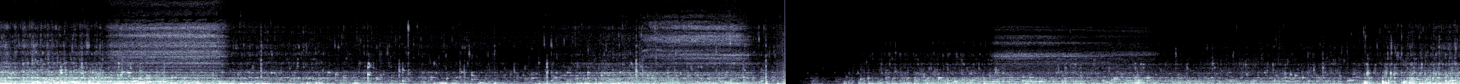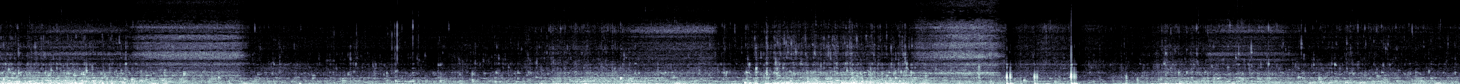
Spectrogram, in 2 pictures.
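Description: Scuba regulator breathing heard underwater: a hiss on each inhale alternating with a low gush of exhaled bubbles, every few seconds. The sound drops out suddenly for a moment about eight seconds in.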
